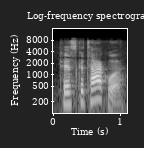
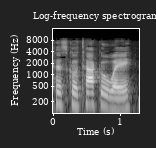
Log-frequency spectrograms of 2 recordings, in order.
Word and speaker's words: Piscataqua: only people have cute the a is not long come on only people in Massachusetts will pronounce it that way piscataqua okay okay not Pesco Taco way go with that we'll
